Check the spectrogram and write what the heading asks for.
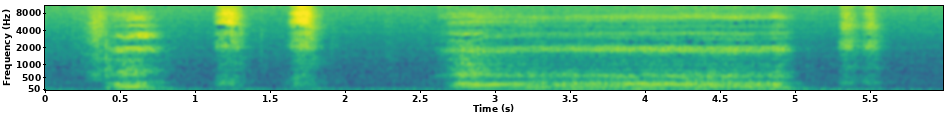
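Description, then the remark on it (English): A performer of the Malawian theatre Nanzikambe, performing the story of the tiger, imitates a mother tiger entering a cave and sniffing: three short, breathy sniffs, then a long, rough, growling exhale with a wheezy rattle, followed by a final faint sniff, fairly loud with no talking. “The mother tiger enters the cave and sniffs the hair of the cave.”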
